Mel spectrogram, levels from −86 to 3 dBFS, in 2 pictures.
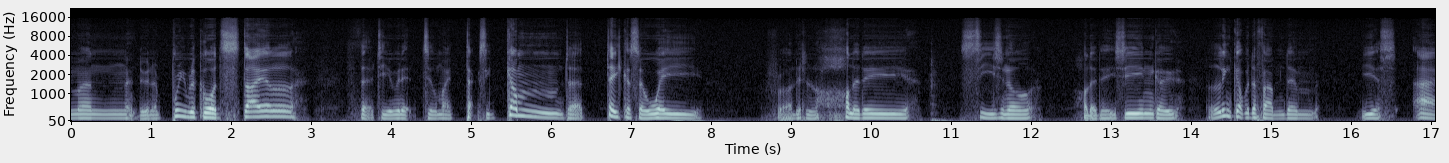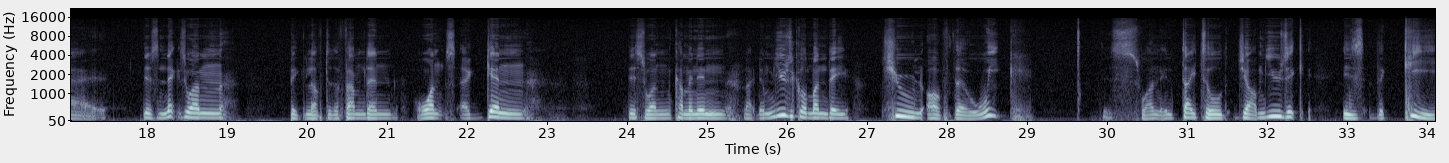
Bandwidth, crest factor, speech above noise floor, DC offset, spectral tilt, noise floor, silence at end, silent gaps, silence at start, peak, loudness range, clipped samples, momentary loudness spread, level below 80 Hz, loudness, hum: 16 kHz; 22 dB; 34 dB; under 0.1%; -6.5 dB/octave; -56 dBFS; 0 s; none; 0 s; -2 dBFS; 7 LU; under 0.1%; 16 LU; -50 dBFS; -23 LUFS; none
